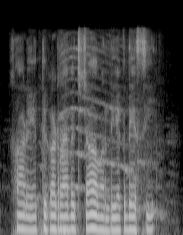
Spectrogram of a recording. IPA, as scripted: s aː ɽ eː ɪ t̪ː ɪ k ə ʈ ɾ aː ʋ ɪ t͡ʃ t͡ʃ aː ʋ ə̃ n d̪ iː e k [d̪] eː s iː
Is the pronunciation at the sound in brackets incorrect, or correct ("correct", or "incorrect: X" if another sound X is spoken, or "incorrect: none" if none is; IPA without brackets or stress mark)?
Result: correct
